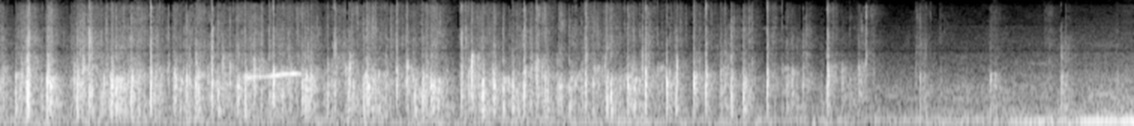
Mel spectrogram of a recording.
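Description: Applause at a political press conference honoring a senator: a room of people clapping, dense at first, then thinning into scattered individual claps as it dies away.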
